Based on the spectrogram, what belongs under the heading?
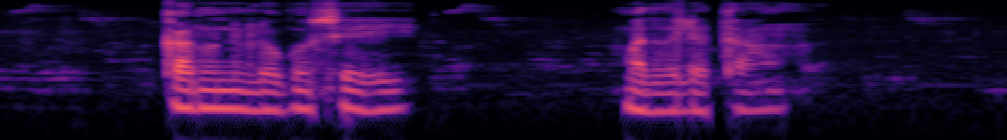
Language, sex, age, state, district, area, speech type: Hindi, male, 30-45, Uttar Pradesh, Chandauli, rural, spontaneous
